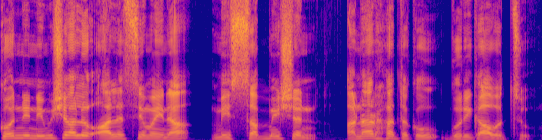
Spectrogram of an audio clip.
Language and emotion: Telugu, neutral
